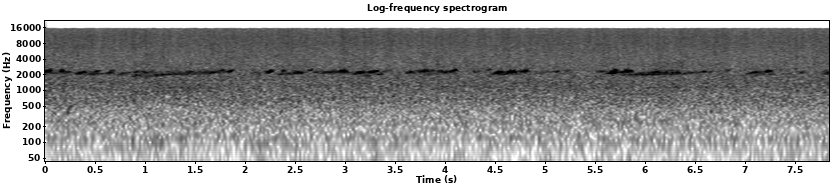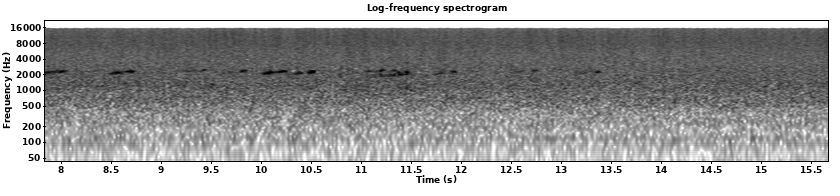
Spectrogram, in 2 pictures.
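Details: Forest river frogs, by moss-covered banks, sound rapid, high, chirping trills strung together for about twelve seconds, then falling quiet, while the river keeps up an even roar underneath.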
